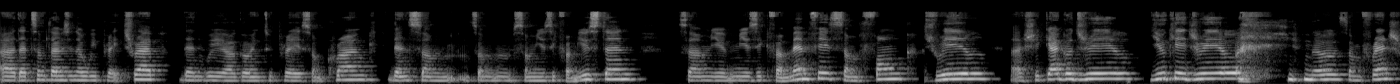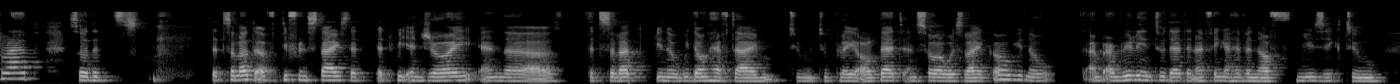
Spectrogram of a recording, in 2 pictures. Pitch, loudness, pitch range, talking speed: 185 Hz, -25 LUFS, 170-225 Hz, 190 wpm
